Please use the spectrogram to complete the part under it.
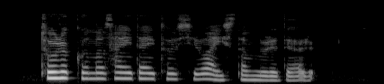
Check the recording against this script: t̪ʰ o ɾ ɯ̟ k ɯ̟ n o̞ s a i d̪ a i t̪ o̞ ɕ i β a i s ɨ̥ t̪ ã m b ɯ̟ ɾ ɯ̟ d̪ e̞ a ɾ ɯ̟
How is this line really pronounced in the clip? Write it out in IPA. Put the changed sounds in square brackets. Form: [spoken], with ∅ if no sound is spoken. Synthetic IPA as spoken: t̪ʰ o ɾ ɯ̟ k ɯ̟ n o̞ s a i d̪ a i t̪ o̞ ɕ i β a i s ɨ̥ t̪ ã m b ɯ̟ ɾ ɯ̟ d̪ e̞ a ɾ ɯ̟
